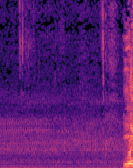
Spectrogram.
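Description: Steady low rumble of a vehicle on the move, with road and wind noise, in a pause between spoken words; a man's voice starts again near the end.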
